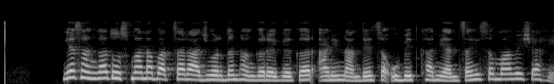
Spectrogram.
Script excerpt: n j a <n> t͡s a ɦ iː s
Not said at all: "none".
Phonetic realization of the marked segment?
n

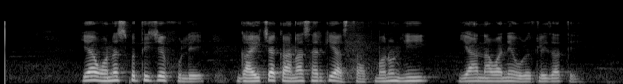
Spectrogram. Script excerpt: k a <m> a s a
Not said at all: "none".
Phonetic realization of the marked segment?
n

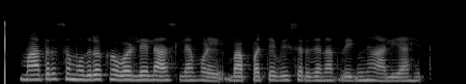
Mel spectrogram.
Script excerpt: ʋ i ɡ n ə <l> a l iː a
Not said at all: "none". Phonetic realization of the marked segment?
none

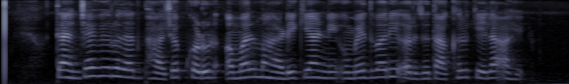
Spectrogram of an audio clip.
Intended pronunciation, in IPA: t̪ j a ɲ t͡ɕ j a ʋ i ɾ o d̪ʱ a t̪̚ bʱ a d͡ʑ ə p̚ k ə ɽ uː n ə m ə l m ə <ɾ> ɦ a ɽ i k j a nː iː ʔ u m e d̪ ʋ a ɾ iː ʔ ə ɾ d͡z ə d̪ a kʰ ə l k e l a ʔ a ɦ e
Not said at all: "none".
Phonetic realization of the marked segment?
none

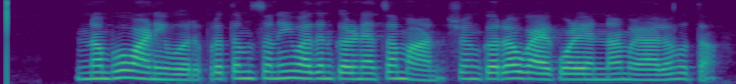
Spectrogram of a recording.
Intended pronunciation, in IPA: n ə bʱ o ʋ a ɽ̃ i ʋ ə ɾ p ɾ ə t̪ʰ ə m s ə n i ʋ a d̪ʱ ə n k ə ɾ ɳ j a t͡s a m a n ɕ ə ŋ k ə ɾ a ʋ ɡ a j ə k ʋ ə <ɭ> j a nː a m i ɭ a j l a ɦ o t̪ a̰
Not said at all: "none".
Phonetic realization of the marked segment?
ɭ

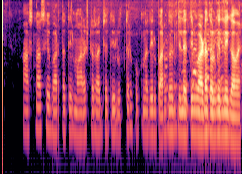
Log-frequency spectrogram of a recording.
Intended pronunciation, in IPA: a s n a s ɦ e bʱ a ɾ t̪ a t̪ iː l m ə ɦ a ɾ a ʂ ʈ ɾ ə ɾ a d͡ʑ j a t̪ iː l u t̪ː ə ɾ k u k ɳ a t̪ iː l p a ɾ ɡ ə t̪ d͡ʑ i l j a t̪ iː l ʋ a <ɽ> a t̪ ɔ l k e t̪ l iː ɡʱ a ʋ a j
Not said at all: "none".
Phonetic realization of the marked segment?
ɽ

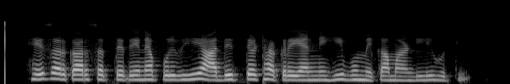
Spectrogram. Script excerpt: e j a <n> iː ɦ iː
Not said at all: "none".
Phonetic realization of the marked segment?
nː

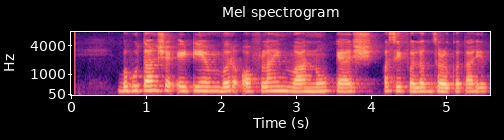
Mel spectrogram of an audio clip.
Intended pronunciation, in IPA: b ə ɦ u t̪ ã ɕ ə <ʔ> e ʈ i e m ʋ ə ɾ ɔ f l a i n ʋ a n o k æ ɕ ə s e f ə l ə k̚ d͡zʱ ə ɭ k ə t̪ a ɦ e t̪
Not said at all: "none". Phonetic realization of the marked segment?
ʔ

